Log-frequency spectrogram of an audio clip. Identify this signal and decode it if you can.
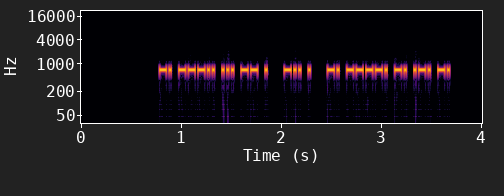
Morse code, heard as a keyed tone, about 53 wpm, 700 Hz. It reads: N8SME DE N9NRN
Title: USA Callsign DE Callsign - 5 Characters - 50wpm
